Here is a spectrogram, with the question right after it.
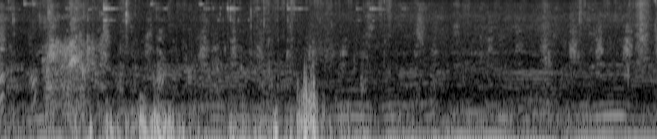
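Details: A rescue Boston Terrier up for adoption in Florida makes low snuffling grunts and soft whimpers over a steady low hum.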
